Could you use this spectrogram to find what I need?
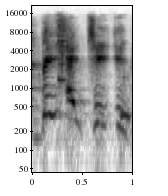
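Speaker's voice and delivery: spelling it out letter by letter, B A T E; spelled out. Acted. Aunt mocks a misspelled sign, spelling out B A T E. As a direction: read the sign's misspelling as B A T E, letter by letter. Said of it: "Live Bait".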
